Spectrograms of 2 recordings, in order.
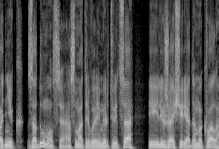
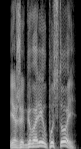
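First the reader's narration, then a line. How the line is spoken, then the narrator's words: Snorting. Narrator (Russian): хмыкнул Скат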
